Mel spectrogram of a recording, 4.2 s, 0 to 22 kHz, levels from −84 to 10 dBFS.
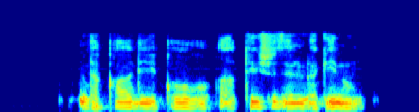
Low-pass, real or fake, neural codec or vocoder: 7.2 kHz; fake; codec, 16 kHz, 2 kbps, FunCodec, trained on LibriTTS, 25 frames a second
